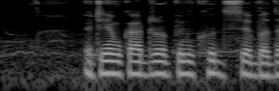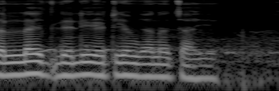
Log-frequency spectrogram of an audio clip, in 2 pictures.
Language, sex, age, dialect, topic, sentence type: Maithili, male, 18-24, Angika, banking, statement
